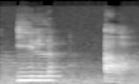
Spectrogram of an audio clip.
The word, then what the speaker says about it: il a: Il a. Same sound. Il a, tu as, exactly the same sound.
